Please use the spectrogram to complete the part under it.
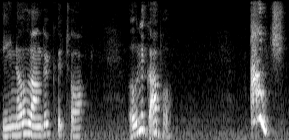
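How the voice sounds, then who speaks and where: A woman narrates a fairytale as a storyteller. Her pace is slow and deliberate, with expressive delivery and a medium-pitched voice. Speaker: storyteller, host.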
